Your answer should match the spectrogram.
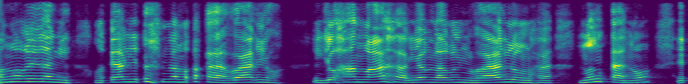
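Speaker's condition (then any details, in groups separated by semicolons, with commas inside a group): Moebius syndrome, congenital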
